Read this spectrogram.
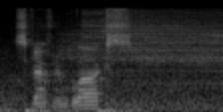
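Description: A power grinder whirs and grinds against metal.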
